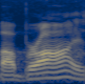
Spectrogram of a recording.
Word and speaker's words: Babra: Some of these names, they're trying, but Babra is the right pronunciation of that.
